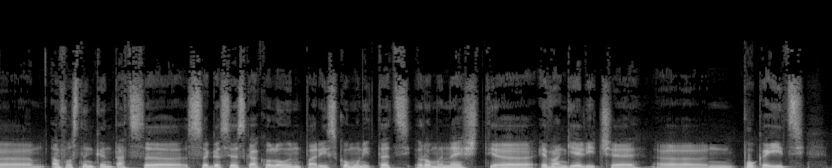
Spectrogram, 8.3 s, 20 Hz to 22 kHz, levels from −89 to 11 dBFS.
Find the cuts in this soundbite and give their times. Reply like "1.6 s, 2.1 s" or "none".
none

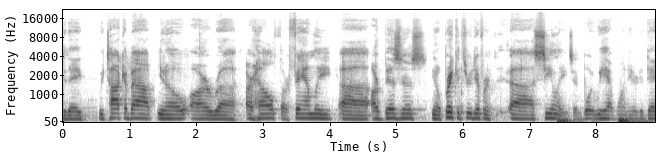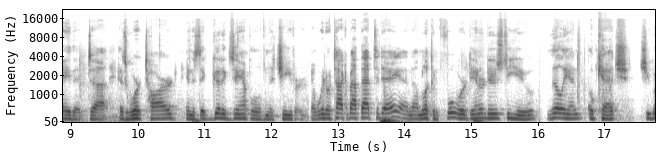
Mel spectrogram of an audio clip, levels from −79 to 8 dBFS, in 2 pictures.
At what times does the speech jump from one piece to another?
none

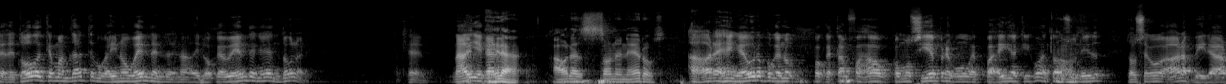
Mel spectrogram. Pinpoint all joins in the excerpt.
11.2 s

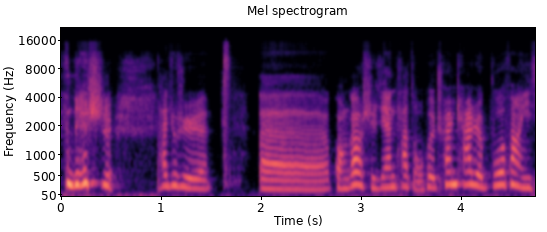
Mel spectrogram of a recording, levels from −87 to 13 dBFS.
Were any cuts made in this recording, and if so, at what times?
1.0 s

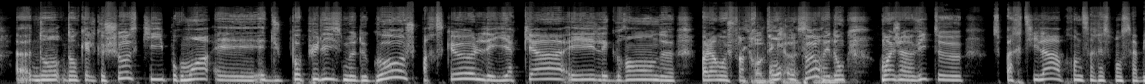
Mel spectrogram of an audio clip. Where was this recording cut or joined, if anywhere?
2.6 s, 8.2 s

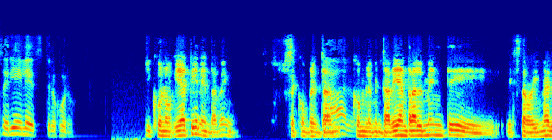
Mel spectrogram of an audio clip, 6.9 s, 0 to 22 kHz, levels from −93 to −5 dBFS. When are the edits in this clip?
none

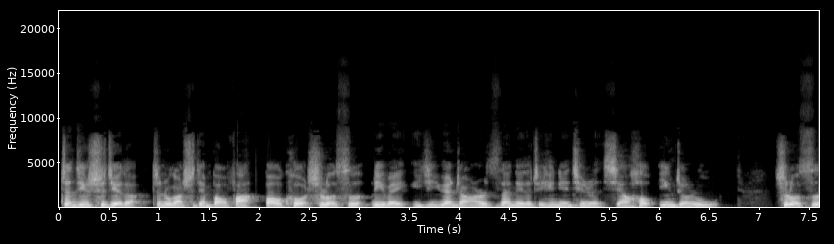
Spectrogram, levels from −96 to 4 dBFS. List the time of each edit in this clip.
none

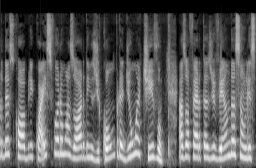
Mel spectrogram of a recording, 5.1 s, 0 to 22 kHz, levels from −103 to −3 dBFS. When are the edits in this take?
3.6 s

